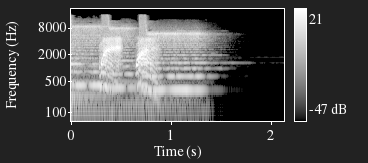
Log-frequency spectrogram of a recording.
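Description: Two quick falling duck quacks over the last sustained notes of a children's song backing track; the music stops about a second and a half in.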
